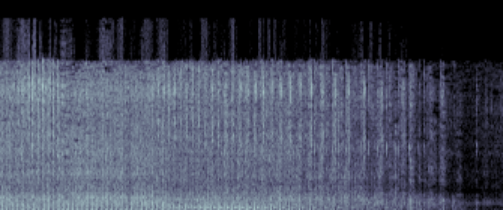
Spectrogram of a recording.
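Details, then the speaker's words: Garage-sale gas edger after carburetor cleaned and refitted, choke on: small engine chatters unevenly around four beats a second then fades, still hunting; fuel-air mixture screw found turned all the way in, being backed out. "Choke is on. Yeah, it's still searching."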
